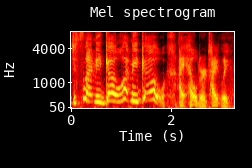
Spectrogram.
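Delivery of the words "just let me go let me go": a higher, pleading mock cry. Margaret pleading with Cooper to release her, mock frightened. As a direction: beg to be let go, pitched up. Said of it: "she cried".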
